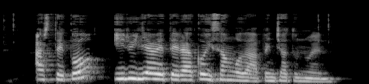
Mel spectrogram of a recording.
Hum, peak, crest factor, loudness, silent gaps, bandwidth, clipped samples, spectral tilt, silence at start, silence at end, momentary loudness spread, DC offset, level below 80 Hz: none; 0 dBFS; 16 dB; -16 LUFS; none; 11.5 kHz; under 0.1%; -5 dB/octave; 0.35 s; 0.35 s; 10 LU; under 0.1%; -62 dBFS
